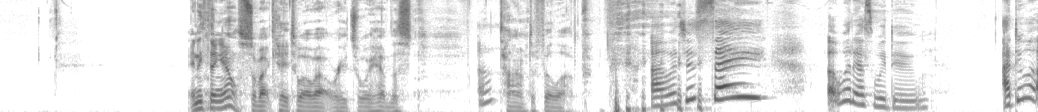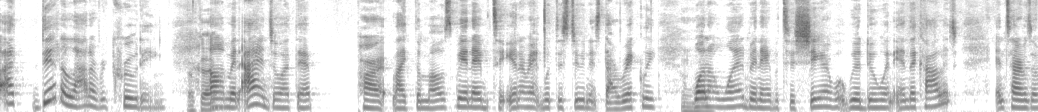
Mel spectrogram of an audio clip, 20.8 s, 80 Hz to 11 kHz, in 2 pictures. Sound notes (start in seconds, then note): 6.0 laughter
